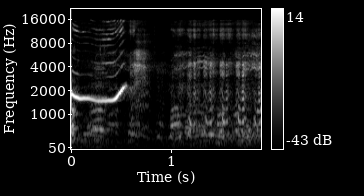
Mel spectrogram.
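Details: A pet common hill myna (Gracula religiosa), a talking bird interacting with a girl, gives one clear half-second whistle that dips slightly and then slides upward, followed by soft room noise and murmuring.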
